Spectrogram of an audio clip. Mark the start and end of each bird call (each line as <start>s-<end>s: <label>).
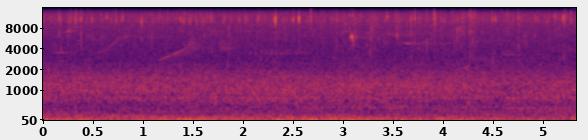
0.0s-5.3s: Song Sparrow (Melospiza melodia)
1.0s-1.6s: Northern Cardinal (Cardinalis cardinalis)
3.0s-3.3s: Eastern Phoebe (Sayornis phoebe)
